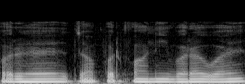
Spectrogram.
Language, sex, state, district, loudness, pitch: Hindi, male, Chhattisgarh, Sukma, -15 LUFS, 125 Hz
